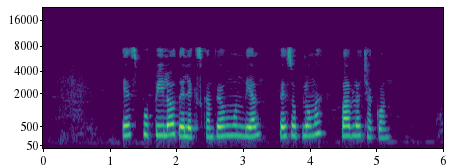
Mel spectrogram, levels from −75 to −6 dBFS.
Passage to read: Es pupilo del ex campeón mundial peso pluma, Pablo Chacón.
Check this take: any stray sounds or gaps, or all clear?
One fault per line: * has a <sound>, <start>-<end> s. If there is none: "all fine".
all fine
